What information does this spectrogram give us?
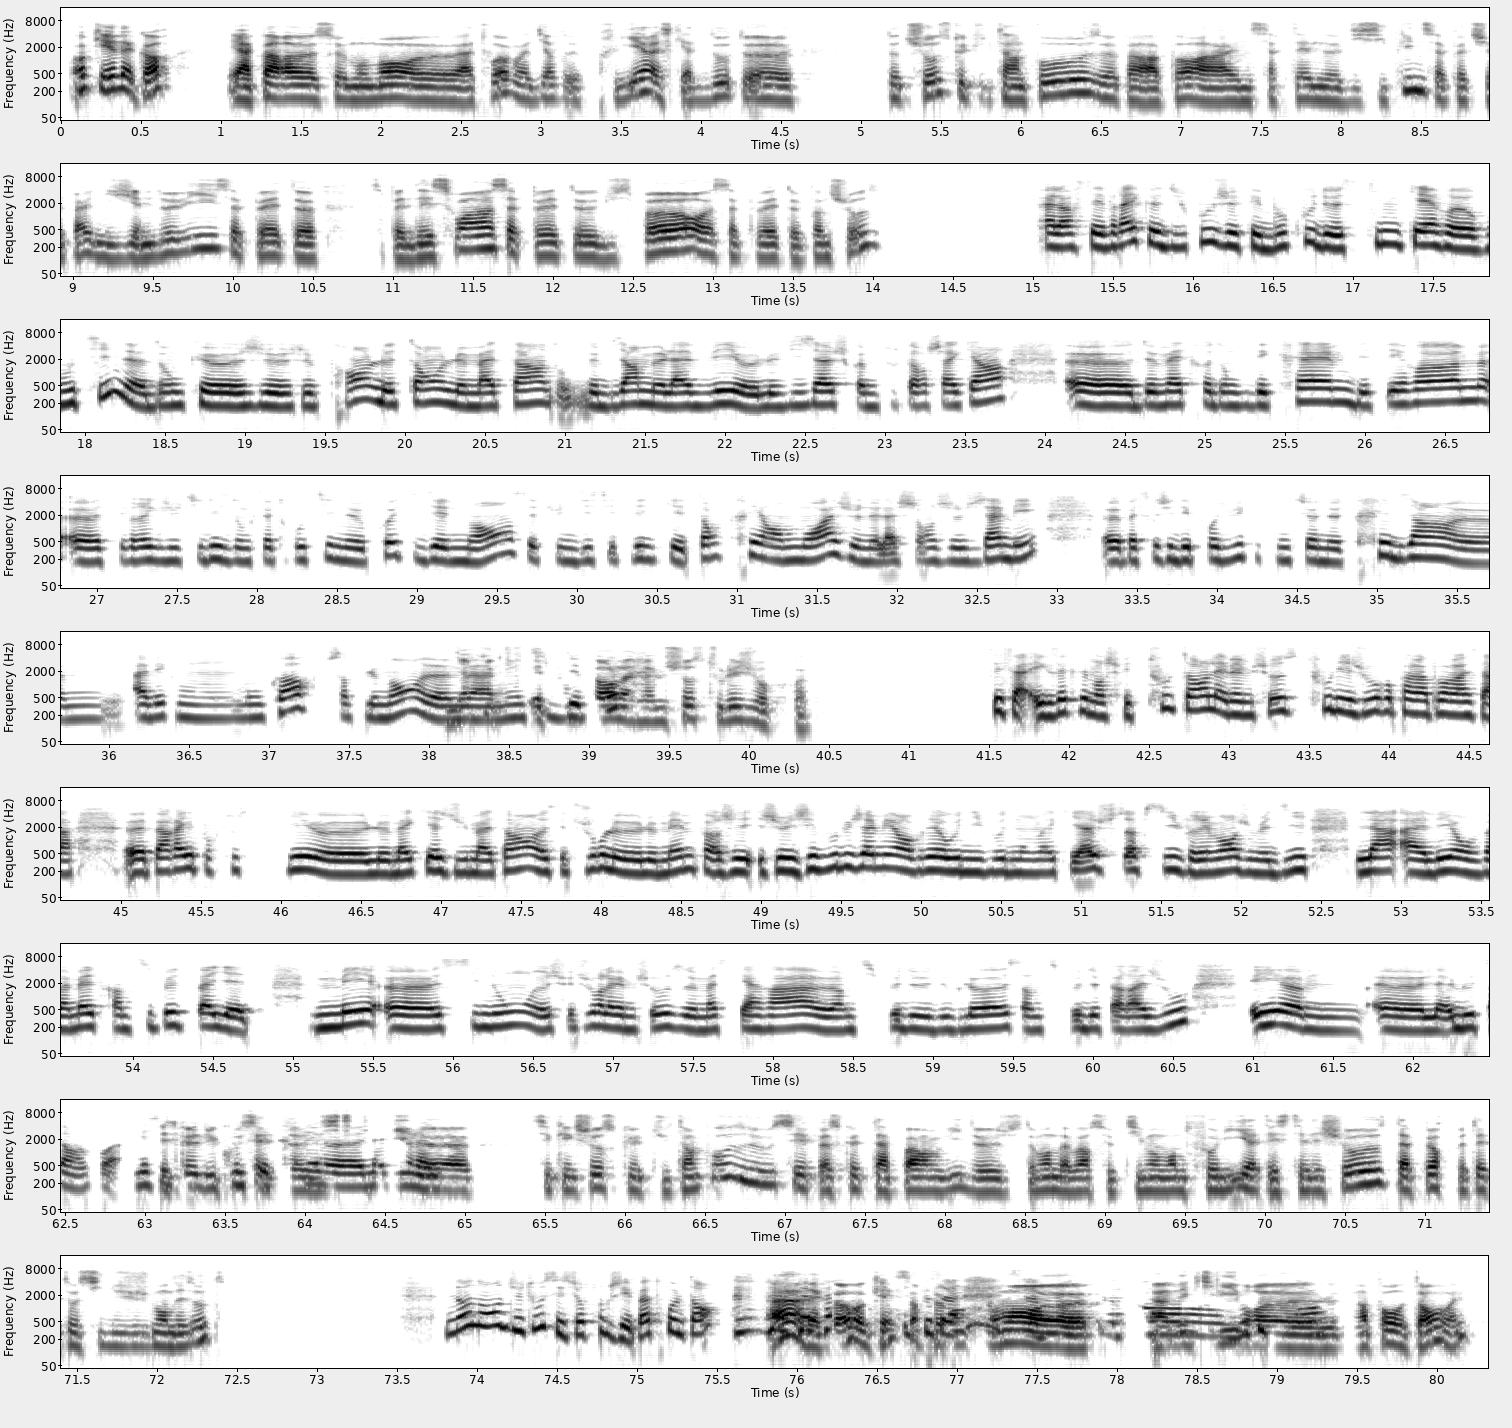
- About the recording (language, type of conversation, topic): French, podcast, Comment organises-tu ta journée pour rester discipliné ?
- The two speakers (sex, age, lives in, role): female, 20-24, France, guest; male, 35-39, France, host
- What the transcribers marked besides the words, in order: in English: "skincare"; stressed: "jamais"; other background noise; stressed: "tout"; stressed: "tous"; laugh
